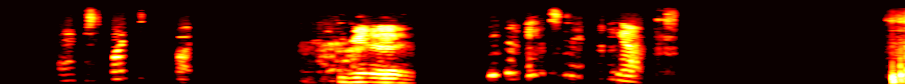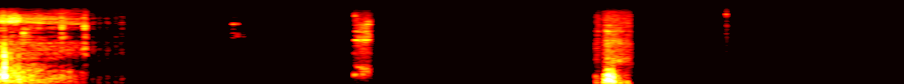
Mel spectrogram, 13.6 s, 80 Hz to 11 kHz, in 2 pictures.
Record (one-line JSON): {"exhalation_length": "13.6 s", "exhalation_amplitude": 29018, "exhalation_signal_mean_std_ratio": 0.2, "survey_phase": "alpha (2021-03-01 to 2021-08-12)", "age": "45-64", "gender": "Male", "wearing_mask": "No", "symptom_none": true, "smoker_status": "Ex-smoker", "recruitment_source": "REACT", "submission_delay": "1 day", "covid_test_result": "Negative", "covid_test_method": "RT-qPCR"}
